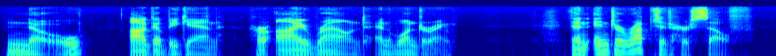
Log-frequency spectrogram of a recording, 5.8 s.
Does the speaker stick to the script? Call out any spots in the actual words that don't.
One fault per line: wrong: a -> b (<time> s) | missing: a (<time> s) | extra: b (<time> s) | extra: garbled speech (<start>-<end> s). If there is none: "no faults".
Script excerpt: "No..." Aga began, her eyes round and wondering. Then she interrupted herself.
wrong: eyes -> eye (2.1 s)
missing: she (4.4 s)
